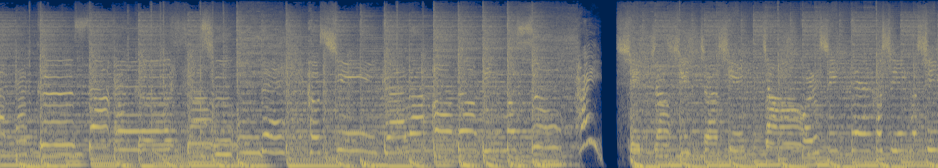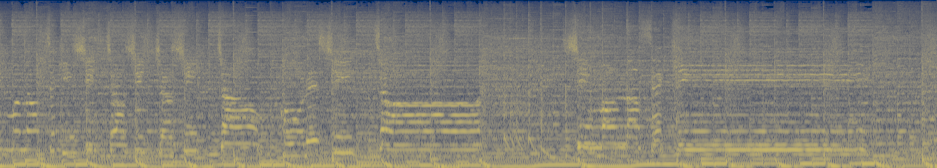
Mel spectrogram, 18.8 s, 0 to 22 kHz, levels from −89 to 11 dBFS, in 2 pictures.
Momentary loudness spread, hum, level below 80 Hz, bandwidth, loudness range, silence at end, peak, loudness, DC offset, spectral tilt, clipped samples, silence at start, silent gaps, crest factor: 3 LU; none; -18 dBFS; over 20 kHz; 1 LU; 0 s; 0 dBFS; -10 LUFS; under 0.1%; -3 dB/octave; under 0.1%; 0 s; 6.07-6.16 s; 10 dB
